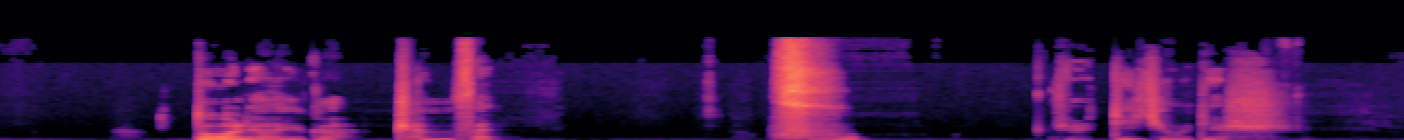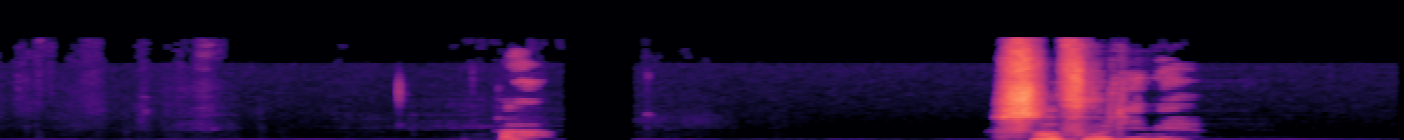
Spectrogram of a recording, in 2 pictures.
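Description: An elderly man speaks calmly and slowly with pauses, close to a microphone.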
